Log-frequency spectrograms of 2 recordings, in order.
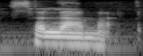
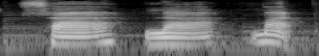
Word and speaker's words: salamat: The most common way to say thank you in Tagalog is salamat, pronounced sah-LAH-maht, simple and heartfelt.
